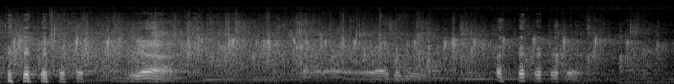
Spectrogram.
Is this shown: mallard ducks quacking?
no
